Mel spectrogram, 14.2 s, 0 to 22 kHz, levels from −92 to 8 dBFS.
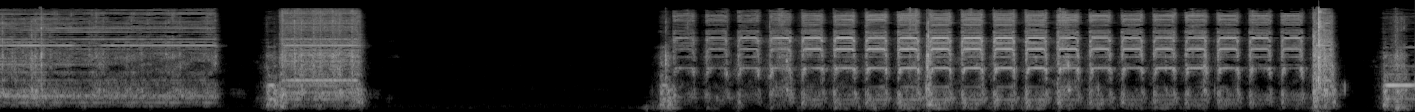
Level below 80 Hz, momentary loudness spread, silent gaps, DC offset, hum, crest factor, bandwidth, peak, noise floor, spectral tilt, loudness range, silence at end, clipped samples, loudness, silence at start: -84 dBFS; 14 LU; none; under 0.1%; none; 30 dB; 16 kHz; 0 dBFS; -85 dBFS; 2 dB/octave; 14 LU; 0 s; under 0.1%; -25 LUFS; 0 s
